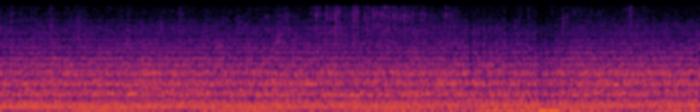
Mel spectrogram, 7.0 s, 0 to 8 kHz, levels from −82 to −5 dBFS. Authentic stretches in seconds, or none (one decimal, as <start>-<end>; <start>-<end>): 0.0-2.2; 6.3-7.0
